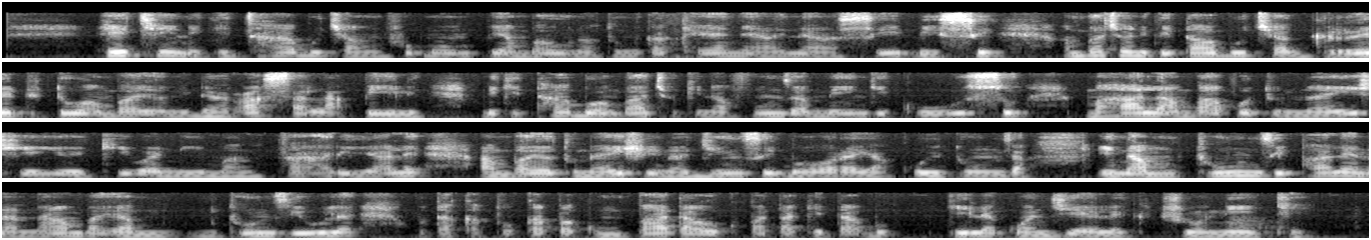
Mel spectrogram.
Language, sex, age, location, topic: Swahili, male, 18-24, Kisii, education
